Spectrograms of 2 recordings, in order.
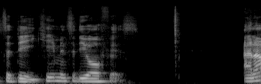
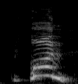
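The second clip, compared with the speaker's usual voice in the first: much higher, squealy cheer; mock kid cheer. Father imagining his son cheering the win. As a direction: cheer like a happy child.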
